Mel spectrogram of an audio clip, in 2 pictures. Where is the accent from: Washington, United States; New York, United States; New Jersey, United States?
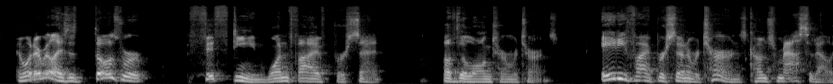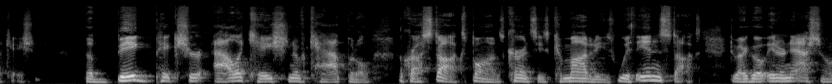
Washington, United States; Seattle; I grew up on the left coast. I grew up in Seattle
